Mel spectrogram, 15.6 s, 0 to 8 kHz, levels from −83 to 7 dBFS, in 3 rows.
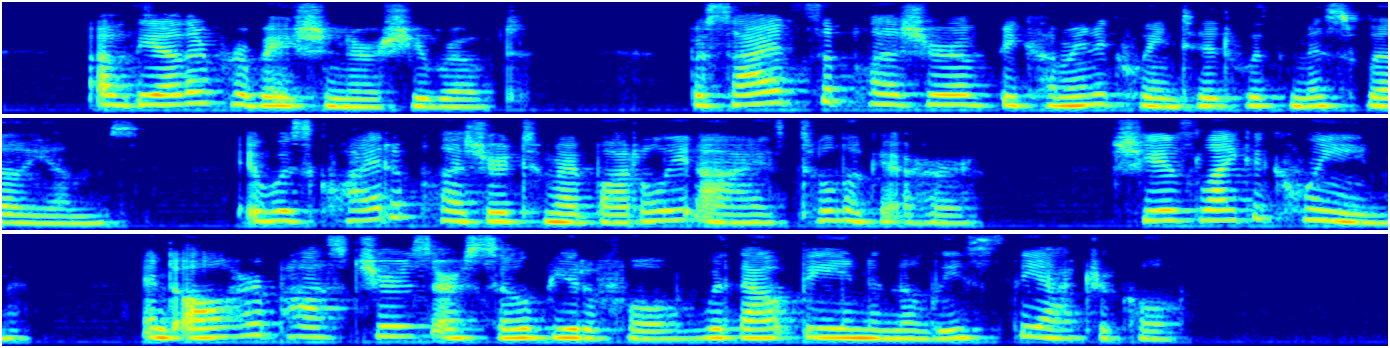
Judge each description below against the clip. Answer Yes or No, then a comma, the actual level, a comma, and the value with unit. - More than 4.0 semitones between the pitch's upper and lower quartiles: No, average, 3.2 semitones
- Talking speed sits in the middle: Yes, average, 175 wpm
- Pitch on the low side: No, high, 235 Hz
